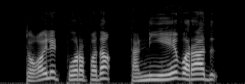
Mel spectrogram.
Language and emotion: Tamil, angry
